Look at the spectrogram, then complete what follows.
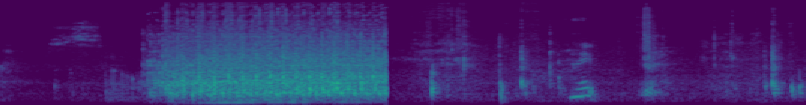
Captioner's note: sewing machine tapping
